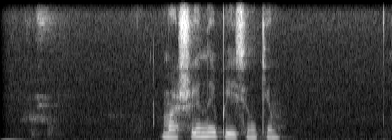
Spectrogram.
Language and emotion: Russian, neutral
